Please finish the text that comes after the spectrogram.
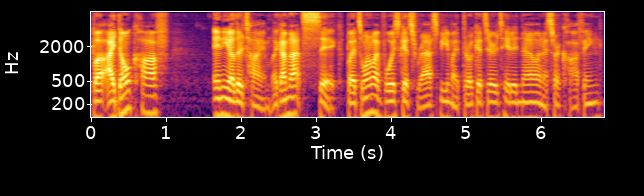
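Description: A young man hosting a solo podcast, talking casually with lots of fillers and self-corrections, his voice slightly raspy. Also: fairly low pitch, normal speed. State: slightly raspy voice with occasional coughing. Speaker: podcast host.

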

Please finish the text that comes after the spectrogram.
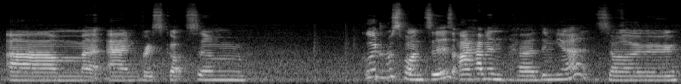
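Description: Woman co-host, quick disgusted reactions, distant noisy recording. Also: medium pitch, animated. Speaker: podcast co-host. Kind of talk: casual chat.

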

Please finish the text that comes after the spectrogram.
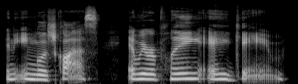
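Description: A woman in her twenties with a raspy voice, hosting a casual podcast and rambling quickly through personal stories. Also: a little high, level tone, fairly bright tone. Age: 20s. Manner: fast-talking and rambling. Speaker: podcast host. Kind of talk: casual chat. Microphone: home recording setup.

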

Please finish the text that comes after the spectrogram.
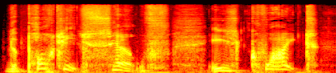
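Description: Man doing a quavering, fussy, higher-pitched wizard. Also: sing-song, slow pace, bright, forceful tone, husky, dry recording, studio quality, heavily acted. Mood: fussy, expectant. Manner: quavering, tentative. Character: nervous fussy older male bursar wizard.

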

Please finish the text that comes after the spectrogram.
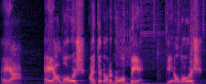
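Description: A man voicing a goofy, dim-witted cartoon dad in a loud, slurry impression. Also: fairly high pitch, very animated, fast talker, faint music behind.

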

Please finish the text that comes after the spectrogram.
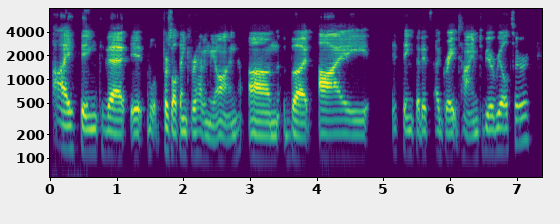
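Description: Low-voiced man, dry close sound. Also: fairly even intonation, moderate pace, a bit bright, no echo, highs cut off. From born in Lebanon, grew up partly in rural Alberta, Canada. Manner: wry, self-deprecating, chatty. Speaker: realtor, interview guest. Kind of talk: casual interview chat.

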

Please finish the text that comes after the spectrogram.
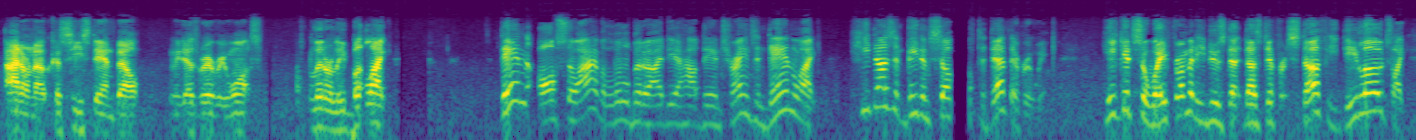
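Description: A man's voice: fairly high pitch, expressive, a little fast, bright, forceful tone, rough recording. A man co-hosting a casual sports podcast, talking earnestly and emphatically, piling up intensifiers. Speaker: podcast co-host.

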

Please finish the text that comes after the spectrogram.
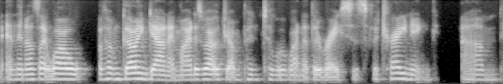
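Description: A young Australian woman co-hosts a chatty podcast. Her voice sits low with a gravelly fry, and a cold leaves her sounding stuffed up. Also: a little mellow. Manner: chatty, with fillers and laughs. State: blocked-up nose from a cold. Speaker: podcast co-host. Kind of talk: casual podcast chat.

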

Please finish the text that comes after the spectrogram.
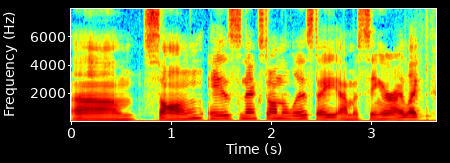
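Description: Young woman podcast host, smooth but gravelly low voice, self-deprecating humor. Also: a little slow, bright, forceful tone. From Venezuela. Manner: wry, self-deprecating, with filler ums. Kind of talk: casual solo podcast monologue.

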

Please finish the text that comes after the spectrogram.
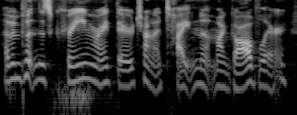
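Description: A woman in her thirties chatting casually with an old friend. She tells stories in an animated way, laughs often and acts out what other people said. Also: on the low side, a little fast. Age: 30s. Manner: animated storytelling, frequent laughter. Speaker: co-host. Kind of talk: casual chat between friends.

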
